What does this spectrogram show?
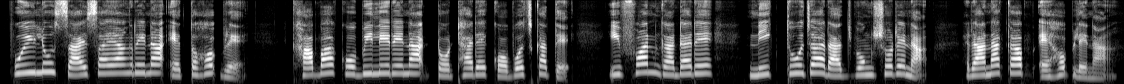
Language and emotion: Santali, neutral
